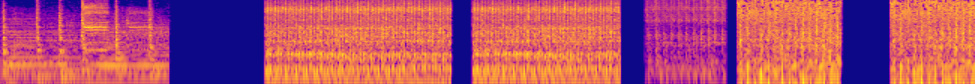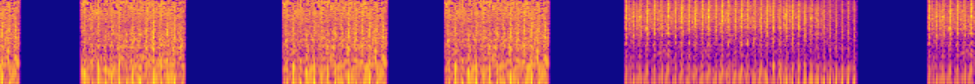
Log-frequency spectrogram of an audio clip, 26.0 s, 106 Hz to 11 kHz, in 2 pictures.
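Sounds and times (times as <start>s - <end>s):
engine rapid chugging pulses: 3.5s - 11.2s, 21.3s - 24.4s, 25.4s - 26.0s
motor drone: 3.5s - 11.2s, 25.4s - 26.0s.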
